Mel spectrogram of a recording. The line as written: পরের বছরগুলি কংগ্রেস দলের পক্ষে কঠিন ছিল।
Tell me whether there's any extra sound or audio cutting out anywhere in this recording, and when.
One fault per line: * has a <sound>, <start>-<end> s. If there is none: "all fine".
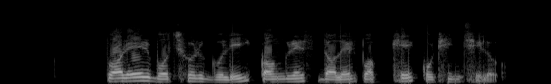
all fine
